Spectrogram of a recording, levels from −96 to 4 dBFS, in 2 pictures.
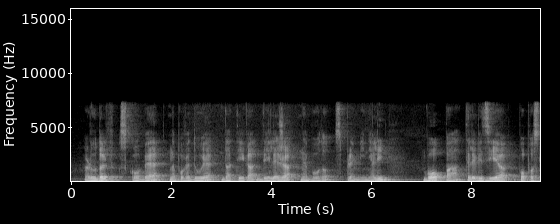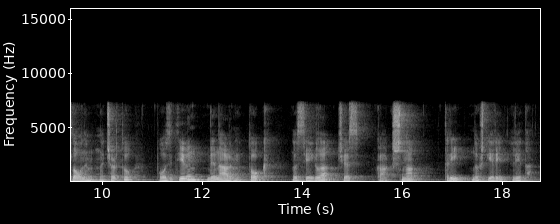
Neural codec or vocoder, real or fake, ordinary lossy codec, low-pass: none; real; none; 7.2 kHz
